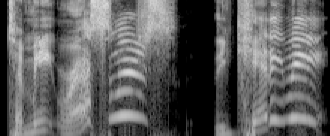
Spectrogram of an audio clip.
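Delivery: can't believe what he's hearing; outraged disbelief. Retold or imitated. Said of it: "I was like".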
